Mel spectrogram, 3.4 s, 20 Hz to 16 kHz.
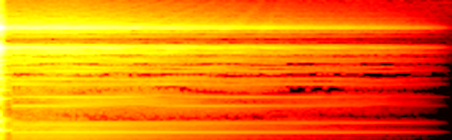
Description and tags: ruler on table+coffee machine(edited)
A rule on a table with a sound of a coffee machine overlayed, edited , recorded with a zoom H6
strange, Edited, machine, table, Ruler, OWI, electric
